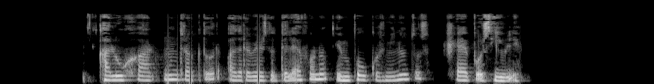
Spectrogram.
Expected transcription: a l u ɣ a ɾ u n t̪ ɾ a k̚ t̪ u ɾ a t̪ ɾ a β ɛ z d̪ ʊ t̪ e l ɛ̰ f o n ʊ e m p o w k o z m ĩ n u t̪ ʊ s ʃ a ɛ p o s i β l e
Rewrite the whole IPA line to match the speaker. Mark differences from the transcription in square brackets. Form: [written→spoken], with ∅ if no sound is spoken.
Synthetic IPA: a l u [ɣ→x] a ɾ u n t̪ ɾ a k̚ t̪ [u→o] ɾ a t̪ ɾ a β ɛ z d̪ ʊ t̪ e l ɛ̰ f o n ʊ e m p o w k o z m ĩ n u t̪ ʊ s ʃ a ɛ p o s i β l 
